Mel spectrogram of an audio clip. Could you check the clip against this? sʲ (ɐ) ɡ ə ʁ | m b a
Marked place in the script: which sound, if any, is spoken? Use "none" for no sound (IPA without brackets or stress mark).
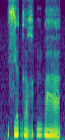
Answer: ɐ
